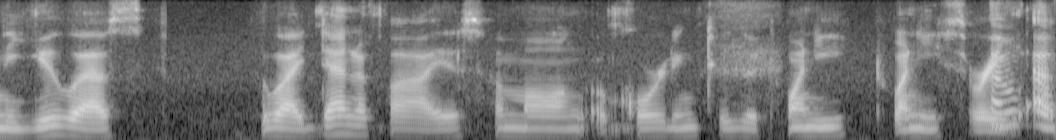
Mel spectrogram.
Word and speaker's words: Hmong: who identify as Hmong, according to the 2023 I'm going to estimate. just. The H is silent. It's just Hmong.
